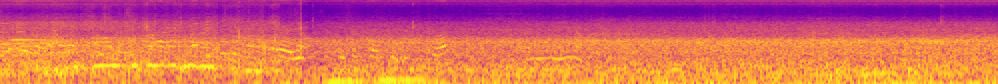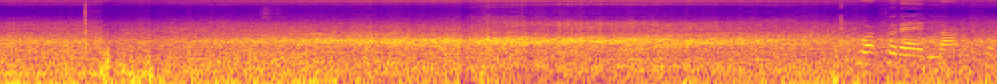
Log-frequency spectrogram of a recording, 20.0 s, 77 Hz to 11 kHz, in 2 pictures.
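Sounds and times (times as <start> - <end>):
road traffic noise: 0.0 - 19.9.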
